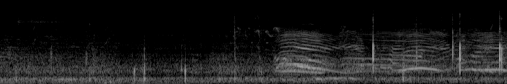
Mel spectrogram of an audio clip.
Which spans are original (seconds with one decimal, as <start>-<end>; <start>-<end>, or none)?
0.0-1.2; 2.1-5.1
